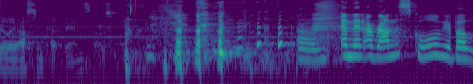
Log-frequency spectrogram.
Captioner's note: group laughs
